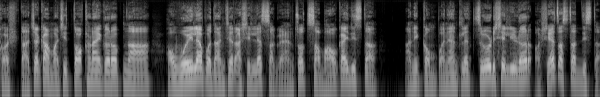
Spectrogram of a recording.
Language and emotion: Goan Konkani, disgusted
